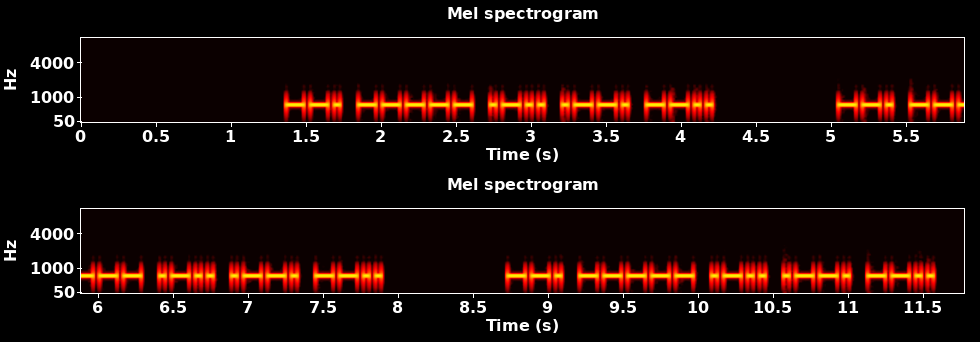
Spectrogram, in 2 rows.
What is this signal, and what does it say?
Morse code, heard as a keyed tone, about 29 wpm, 700 Hz. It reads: G0LPZ G0LPZ G0LPZ
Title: DXCC-100 Call Signs - 5 Characters - Repeated 3x - 30wpm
